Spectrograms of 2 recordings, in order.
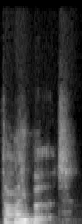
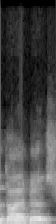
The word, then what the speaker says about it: Deibert: And I want to make sure I'm pronouncing her second name right. Is it Deibert? It is Deibert.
